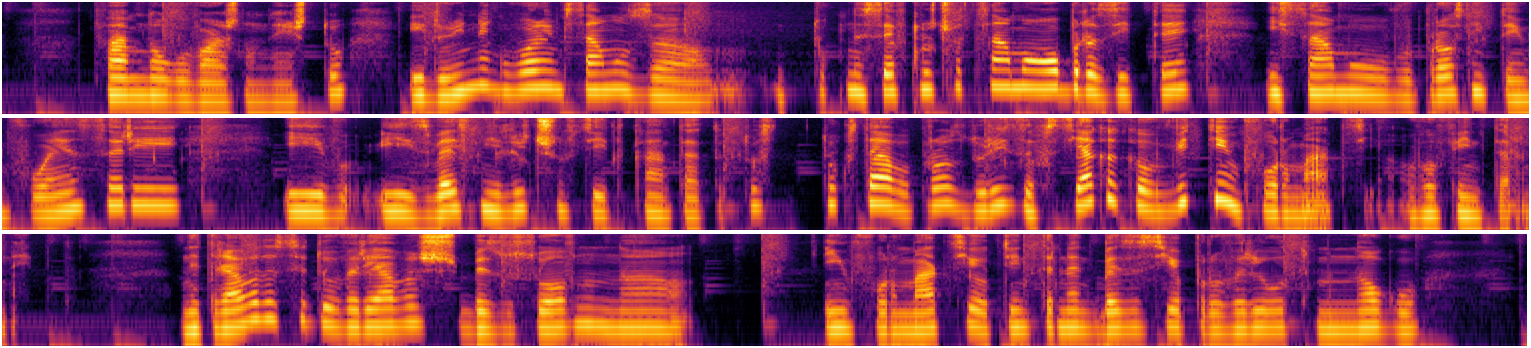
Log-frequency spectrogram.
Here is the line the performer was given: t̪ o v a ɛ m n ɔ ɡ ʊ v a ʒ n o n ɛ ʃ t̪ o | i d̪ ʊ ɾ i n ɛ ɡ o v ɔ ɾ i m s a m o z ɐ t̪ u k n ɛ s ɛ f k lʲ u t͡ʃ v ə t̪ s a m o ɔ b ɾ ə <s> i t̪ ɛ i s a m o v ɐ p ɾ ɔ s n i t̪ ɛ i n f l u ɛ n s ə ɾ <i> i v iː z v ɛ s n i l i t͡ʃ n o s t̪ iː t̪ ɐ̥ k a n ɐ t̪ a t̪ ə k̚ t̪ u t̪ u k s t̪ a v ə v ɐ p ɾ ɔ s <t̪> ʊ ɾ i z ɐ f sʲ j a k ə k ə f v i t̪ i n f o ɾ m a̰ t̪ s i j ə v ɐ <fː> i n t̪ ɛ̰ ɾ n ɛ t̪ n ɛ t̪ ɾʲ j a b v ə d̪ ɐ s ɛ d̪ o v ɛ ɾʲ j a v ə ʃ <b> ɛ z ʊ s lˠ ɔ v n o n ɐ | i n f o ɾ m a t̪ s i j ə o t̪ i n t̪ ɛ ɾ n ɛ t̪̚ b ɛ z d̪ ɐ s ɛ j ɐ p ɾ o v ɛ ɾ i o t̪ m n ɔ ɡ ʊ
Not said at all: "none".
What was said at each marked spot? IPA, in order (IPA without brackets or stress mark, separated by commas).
z, i, d̪, f, b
